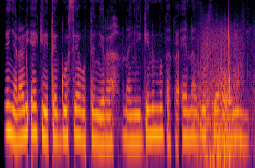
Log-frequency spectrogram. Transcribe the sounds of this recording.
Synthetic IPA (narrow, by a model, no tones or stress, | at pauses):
neɲaɾaɾiʔɛkeɾetɛɡosiaɣotɛɲeɾanaɲiːɡenemoðakaʔɛnaɡosiaɦɔine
